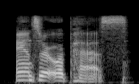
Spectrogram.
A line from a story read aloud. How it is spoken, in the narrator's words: Reed inserted, his tone droll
